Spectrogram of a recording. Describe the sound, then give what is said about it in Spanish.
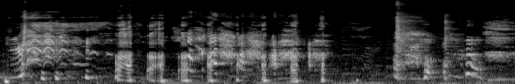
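A loud, choking fit of coughing tangled with laughter: rapid, harsh bursts and wheezy giggles tumbling over one another, a short pause, then another sputtering round of coughs. “Te vas a ahogar por cabrón.”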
